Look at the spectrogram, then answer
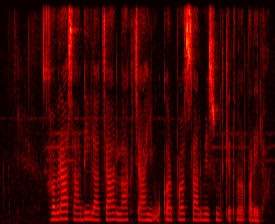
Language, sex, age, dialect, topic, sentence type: Magahi, female, 31-35, Western, banking, question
